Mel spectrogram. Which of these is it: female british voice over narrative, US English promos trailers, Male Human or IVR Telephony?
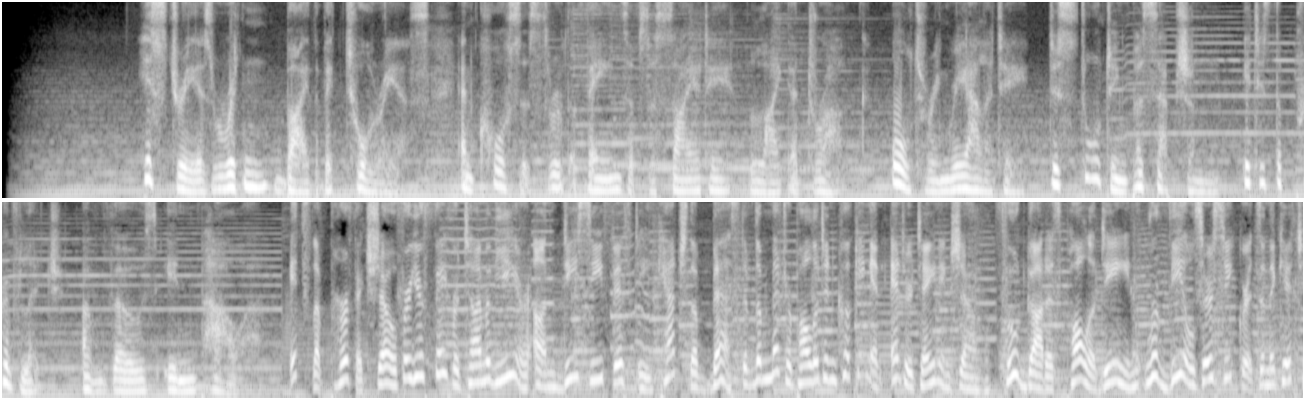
US English promos trailers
